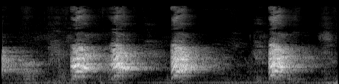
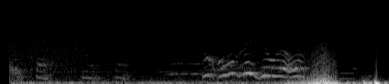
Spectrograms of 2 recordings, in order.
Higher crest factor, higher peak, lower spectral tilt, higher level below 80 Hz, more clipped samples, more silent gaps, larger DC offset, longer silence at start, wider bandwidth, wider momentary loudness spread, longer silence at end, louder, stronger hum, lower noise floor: second, 16 dB vs 22 dB; first, 0 dBFS vs -4 dBFS; second, -1.5 dB/octave vs -10 dB/octave; second, -56 dBFS vs -26 dBFS; neither; neither; neither; about the same, 0 s vs 0.1 s; first, 17 kHz vs 2.4 kHz; second, 19 LU vs 26 LU; first, 0.35 s vs 0 s; first, -13 LUFS vs -28 LUFS; neither; about the same, -44 dBFS vs -46 dBFS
